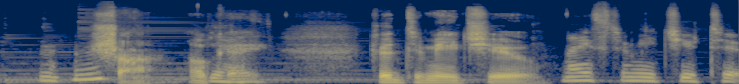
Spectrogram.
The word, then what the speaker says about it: Sharmil: Charl.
